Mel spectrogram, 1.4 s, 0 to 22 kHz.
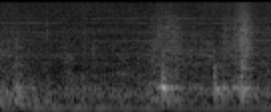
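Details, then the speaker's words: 1956 Chrysler 300 original tube radio powered up: a faint steady hum under light clicks from the vibrator, which steps 12 V DC up to about 240 V through a transformer, working normally. "that humming noise hear that that's a vibrator yeah this is what makes a tube type radio work in a car this bumps up your voltage from DC 12 volts to about 240 volts ac using this Transformer"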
